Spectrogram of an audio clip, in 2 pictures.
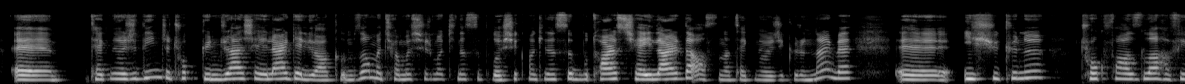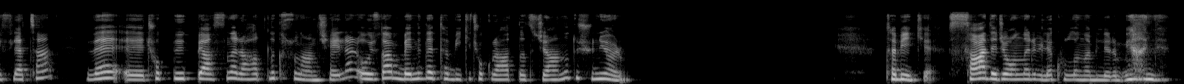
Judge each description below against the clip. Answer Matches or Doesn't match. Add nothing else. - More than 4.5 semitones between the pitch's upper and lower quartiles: Doesn't match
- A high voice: Matches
